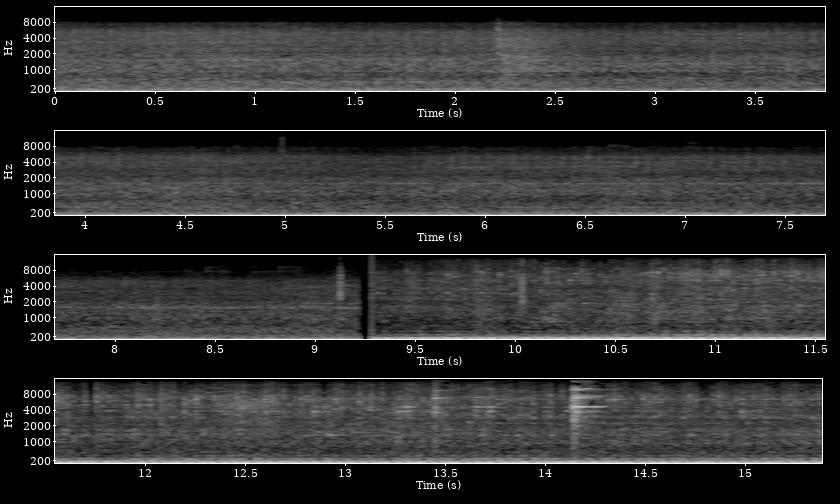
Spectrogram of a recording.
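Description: Vehicle engine idling steadily. After a break about nine seconds in, the idle comes back louder and lower, closer by.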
